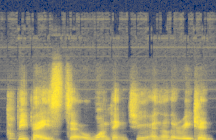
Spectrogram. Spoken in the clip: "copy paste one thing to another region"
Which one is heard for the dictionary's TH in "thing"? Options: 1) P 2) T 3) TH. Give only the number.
3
